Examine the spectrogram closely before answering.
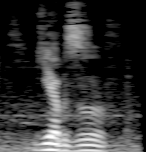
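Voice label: "yab zu", Teotitlán del Valle Zapotec; type of tuna cactus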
